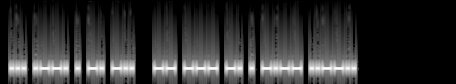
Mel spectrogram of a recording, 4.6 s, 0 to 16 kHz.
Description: Morse code, heard as a keyed tone, about 40 wpm, 700 Hz. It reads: SPEND MONEY?
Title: Sentences from Top 1000 Words - Review Part 5 - 40wpm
